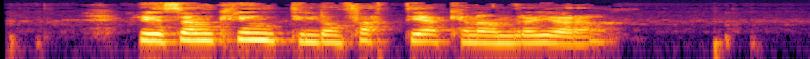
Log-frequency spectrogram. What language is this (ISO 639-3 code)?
swe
